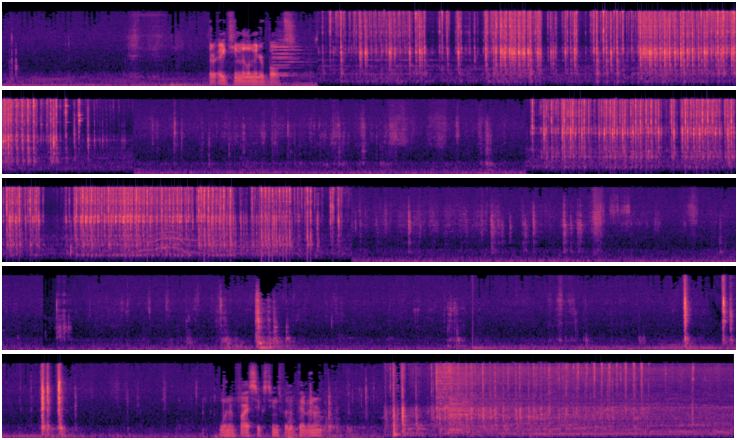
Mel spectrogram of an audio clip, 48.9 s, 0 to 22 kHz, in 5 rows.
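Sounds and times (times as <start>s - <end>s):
low steady hum: 0.0s - 6.4s, 27.7s - 44.3s
wrench rattling: 4.2s - 11.6s, 16.8s - 24.3s.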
